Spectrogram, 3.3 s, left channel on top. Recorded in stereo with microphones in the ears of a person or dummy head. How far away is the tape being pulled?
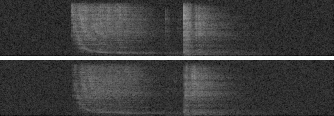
About 7 m.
